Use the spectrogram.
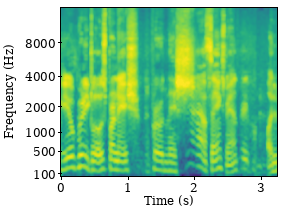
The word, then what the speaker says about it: Pranesh: It's very difficult for foreigners to pronounce the rrr part of my Pranesh. Yeah. But like you're pretty close, Pranesh.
